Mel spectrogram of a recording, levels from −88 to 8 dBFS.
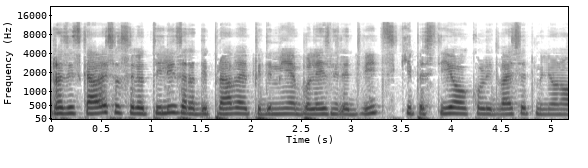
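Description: Throughout the speech the treble sounds bright but synthetic: s sounds come out gritty and lispy, and nothing reaches past 12.3 kHz. This is likely HE-AAC compression, at a level that fits a 16 kbps stream. It differs from a plain low-pass filter because the upper band is rebuilt from copied lower bands, so it stays bright but its harmonics don't line up.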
